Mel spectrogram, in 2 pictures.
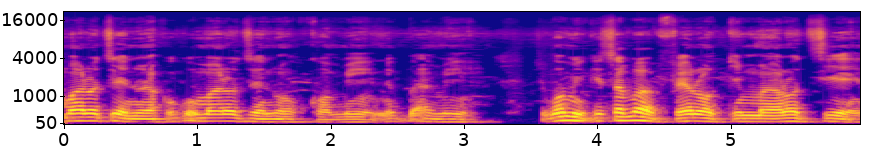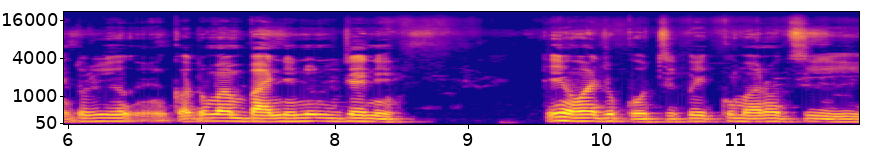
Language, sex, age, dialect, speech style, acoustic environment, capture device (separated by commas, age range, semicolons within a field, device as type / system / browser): Yoruba, male, 35-44, Nigeria - Lagos Yoruba, relaxed, silence; nature, mobile / Linux / Chrome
